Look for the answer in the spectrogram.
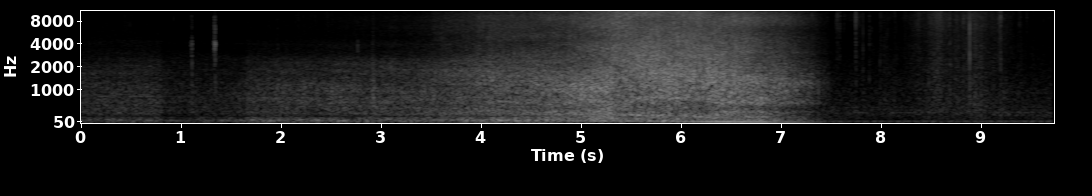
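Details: Surf and wind noise build to a loud rushing peak midway, then ease off into gusty wind buffeting the microphone.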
